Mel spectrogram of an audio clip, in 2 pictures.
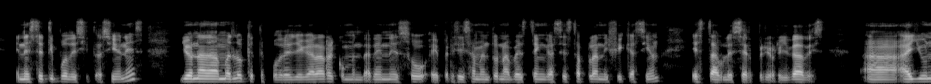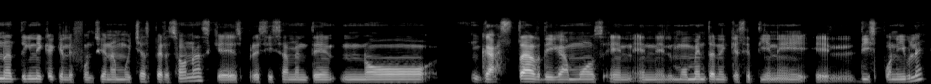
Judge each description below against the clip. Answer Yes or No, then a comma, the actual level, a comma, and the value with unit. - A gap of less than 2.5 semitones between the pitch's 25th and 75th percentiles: Yes, narrow, 1.7 semitones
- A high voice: No, low, 120 Hz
